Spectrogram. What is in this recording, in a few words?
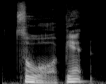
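"zuo3bian", Mandarin Chinese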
